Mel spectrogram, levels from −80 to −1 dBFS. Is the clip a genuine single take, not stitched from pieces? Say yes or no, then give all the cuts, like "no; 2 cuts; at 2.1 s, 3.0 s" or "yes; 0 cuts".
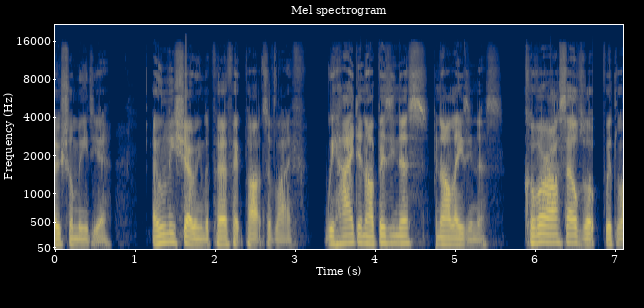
no; 1 cut; at 4.8 s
